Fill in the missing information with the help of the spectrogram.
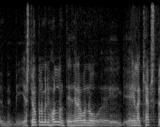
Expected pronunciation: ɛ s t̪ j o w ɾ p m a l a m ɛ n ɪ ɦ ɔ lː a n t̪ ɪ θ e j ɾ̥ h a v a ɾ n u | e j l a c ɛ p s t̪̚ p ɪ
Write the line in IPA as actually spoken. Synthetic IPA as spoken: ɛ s t̪ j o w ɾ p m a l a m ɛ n i ɦ ɔ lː a n t̪ ɪ θ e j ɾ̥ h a v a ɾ n u | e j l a cʰ ɛ p s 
